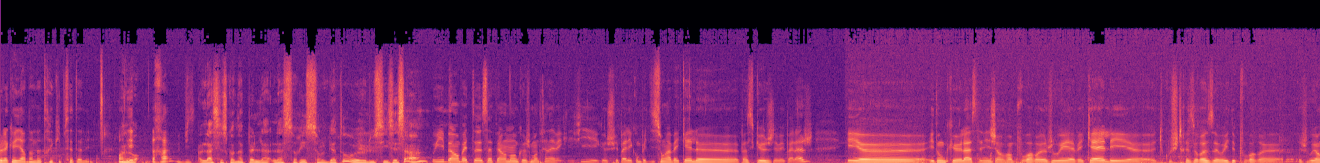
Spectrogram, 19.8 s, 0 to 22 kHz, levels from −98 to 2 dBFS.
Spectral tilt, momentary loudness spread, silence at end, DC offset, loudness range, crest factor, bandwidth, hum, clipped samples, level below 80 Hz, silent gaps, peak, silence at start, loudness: -4.5 dB/octave; 11 LU; 0 s; under 0.1%; 4 LU; 18 dB; 18 kHz; none; under 0.1%; -42 dBFS; none; 0 dBFS; 0 s; -20 LUFS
